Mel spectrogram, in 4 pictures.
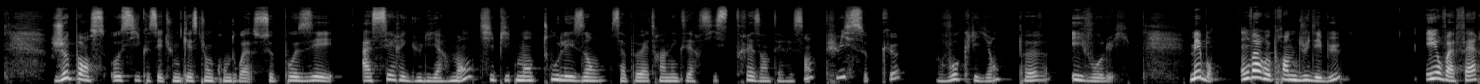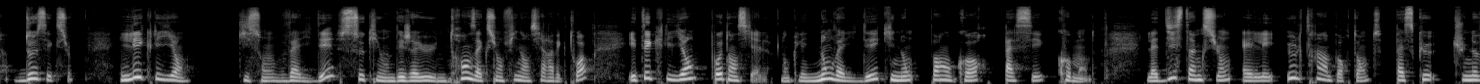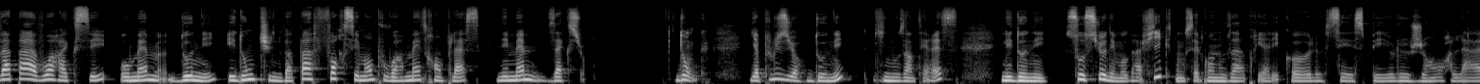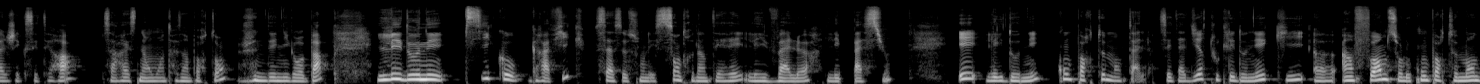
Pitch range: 165-220 Hz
